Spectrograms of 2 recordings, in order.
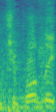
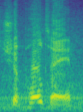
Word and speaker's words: Chipotle: way of speaking because in the midwest We cannot put a t before an L at the end of a word you'll find that everyone pronounces this Chipotle the tea comes first it's like Etc it's Etc you got to put the tea first here we put the tea first Chipotle anyway pulley are ripe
